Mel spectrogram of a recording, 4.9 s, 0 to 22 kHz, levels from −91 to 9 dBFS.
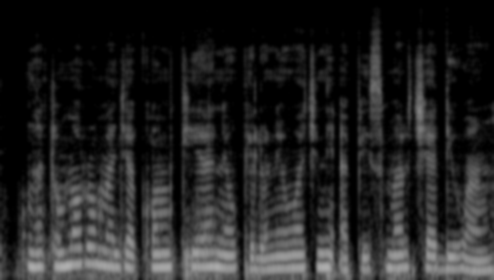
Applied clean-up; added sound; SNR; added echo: neural mask model RNNoise.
